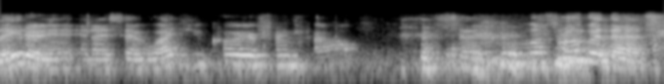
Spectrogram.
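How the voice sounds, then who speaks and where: Through noticeable background noise and audible room echo, a man with a high pitch and lively intonation speaks at a fairly slow pace, with big swings in loudness. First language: not English. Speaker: university professor. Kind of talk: lecture.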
